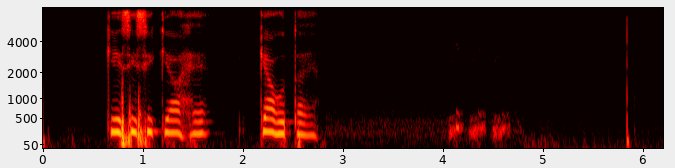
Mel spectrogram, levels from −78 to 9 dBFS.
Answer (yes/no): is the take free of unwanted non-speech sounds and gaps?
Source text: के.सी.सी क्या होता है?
no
